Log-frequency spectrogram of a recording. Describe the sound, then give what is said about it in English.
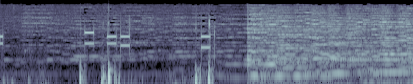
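Telephone keypad tones dial a number: a few short, clear dual-tone beeps in two quick clusters, followed by a denser, steady sound that fills the rest. “You got to dial one now.”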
